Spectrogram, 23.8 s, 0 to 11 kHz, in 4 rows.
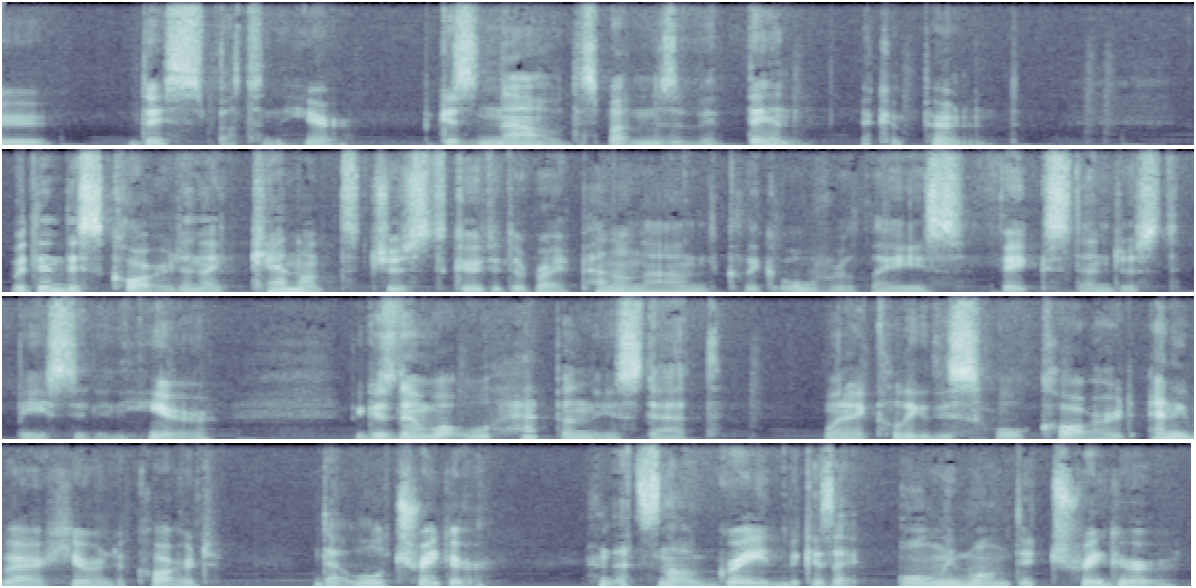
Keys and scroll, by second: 4.8 Escape, 11.7 super+v, 13.5 Escape, 15.1 super+p.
